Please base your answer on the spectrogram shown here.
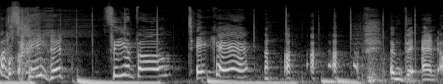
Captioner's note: laughing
